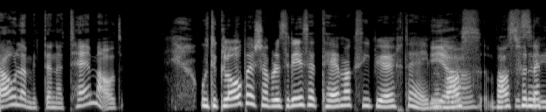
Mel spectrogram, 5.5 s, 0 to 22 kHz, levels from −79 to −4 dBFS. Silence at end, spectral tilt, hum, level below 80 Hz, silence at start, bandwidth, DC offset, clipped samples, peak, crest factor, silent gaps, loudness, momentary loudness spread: 0 s; -5 dB/octave; none; -60 dBFS; 0 s; 15.5 kHz; under 0.1%; under 0.1%; -4 dBFS; 16 dB; 1.35-1.59 s; -19 LUFS; 10 LU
